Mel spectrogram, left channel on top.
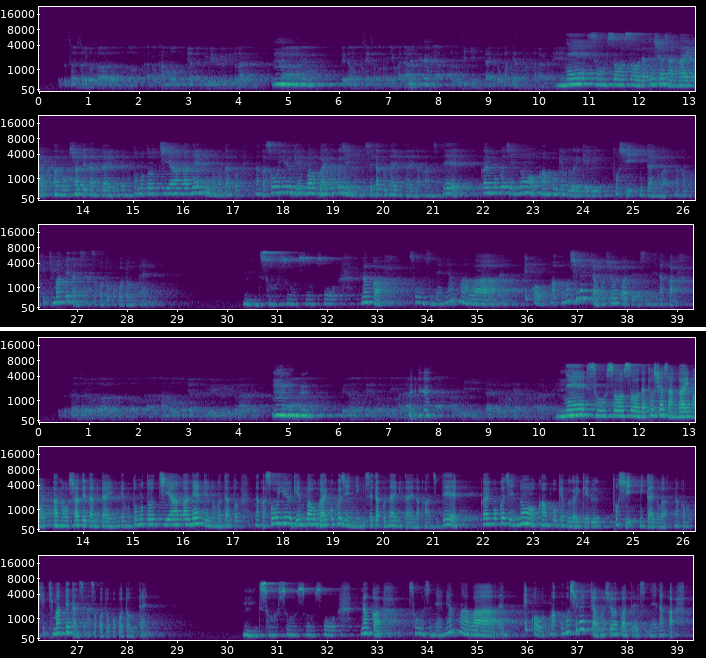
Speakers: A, on the left; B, on the right.
A: えっと、それ、それこそ、そう、あの、カンボジアのクーベルルージュとかが、
B: うんうんうん。
A: あの、ベトナム戦争とかの余波で、あ、
B: うんうん
A: で、あの地域、だいぶドンパチやってましたからね。
B: ね、そうそうそうだ、トシヤさんが今あのおっしゃってたみたいにね、もともと治安がねっていうのが、だと、なんかそういう現場を外国人に見せたくないみたいな感じで、外国人の観光客が行ける都市みたいのが、なんかもうき決まってたんですよ、あそことこことみたいな。うん、そうそうそうそう。なんか、そうですね。ミャンマーは、でも結構、まあ、面白いっちゃ面白かったですね。なんか、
